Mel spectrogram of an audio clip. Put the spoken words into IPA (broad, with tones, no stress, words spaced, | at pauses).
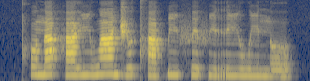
kʰɔ˨na˦ ha˨ɣi˨ wã˦d͡ʒʊ˨˦ tʰa˨k͡pi˦ fɪ˦fi˨riː˨wi˨ no˨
